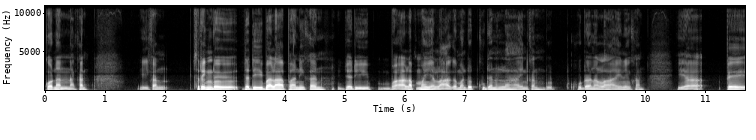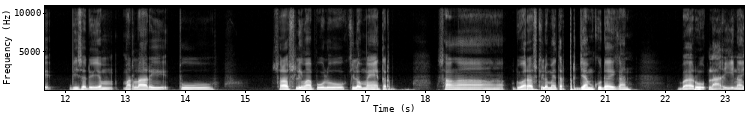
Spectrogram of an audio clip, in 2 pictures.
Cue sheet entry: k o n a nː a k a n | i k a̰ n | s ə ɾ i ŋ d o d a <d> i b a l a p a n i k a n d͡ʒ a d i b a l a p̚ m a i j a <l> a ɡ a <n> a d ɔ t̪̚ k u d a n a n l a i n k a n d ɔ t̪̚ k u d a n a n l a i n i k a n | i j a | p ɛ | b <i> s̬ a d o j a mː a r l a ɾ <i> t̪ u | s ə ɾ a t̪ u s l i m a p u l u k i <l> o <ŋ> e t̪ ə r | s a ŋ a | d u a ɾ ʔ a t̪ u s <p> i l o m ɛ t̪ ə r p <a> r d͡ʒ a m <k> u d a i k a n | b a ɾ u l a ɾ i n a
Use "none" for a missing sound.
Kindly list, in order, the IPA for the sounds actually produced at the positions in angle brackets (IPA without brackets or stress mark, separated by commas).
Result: d, l, m, i, i, l, m, k, ə, k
